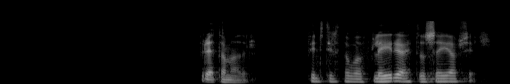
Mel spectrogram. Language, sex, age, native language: Icelandic, male, 30-39, Icelandic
